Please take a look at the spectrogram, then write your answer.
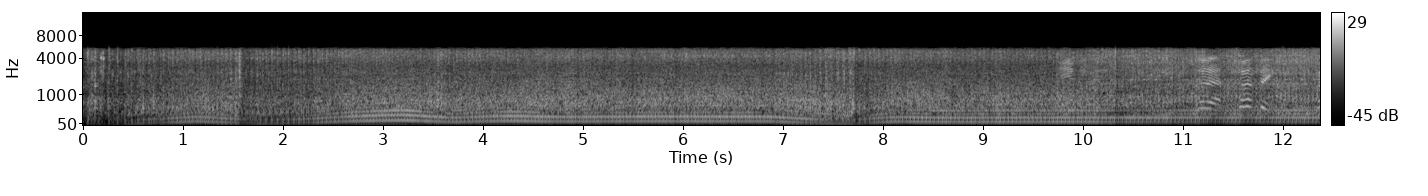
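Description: Ride-on lawn mower engine running at slow idle up close, a steady droning hum whose pitch wavers and dips a few times before settling into an even, continuous tone.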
